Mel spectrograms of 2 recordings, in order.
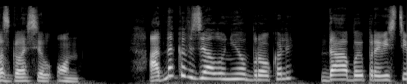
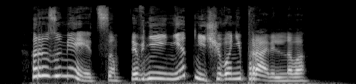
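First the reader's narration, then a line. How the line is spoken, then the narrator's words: Barked sharply. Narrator (Russian): рявкнула на него мисс Пик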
